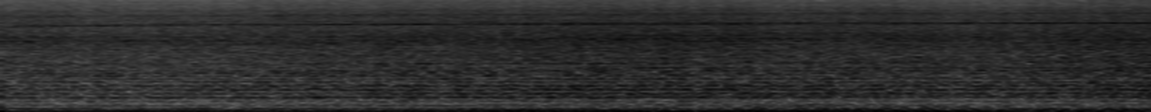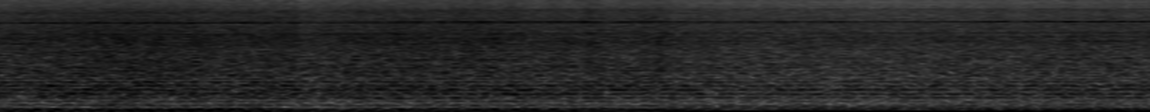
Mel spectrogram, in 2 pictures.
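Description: Tyres rumble and hiss on the road.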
